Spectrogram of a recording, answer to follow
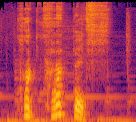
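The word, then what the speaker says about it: Kraków: I know it says Krakow, and that's not how you pronounce it. It's Krakow is how they pronounce it.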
